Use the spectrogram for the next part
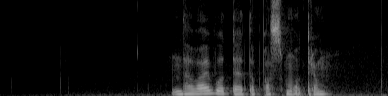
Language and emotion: Russian, neutral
